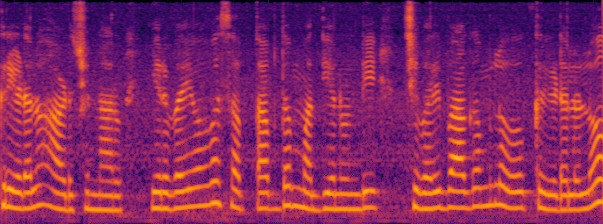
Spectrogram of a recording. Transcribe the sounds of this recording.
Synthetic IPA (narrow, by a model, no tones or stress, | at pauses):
kɾiːɽɐluaːɽut͡ʃunːaːɾu | iɾɐʋɐjɔːʋɐsɐpt̪aːbd̪ɐmːɐd̪ʱjɐnuɳɖi | t͡ʃiʋɐɾibʱaːɡɐmlo̞ːkɾiːɽɐlɐlo̞ː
